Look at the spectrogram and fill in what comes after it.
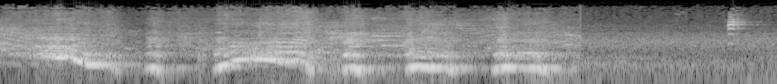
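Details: Lion roaring with deep, rough, moaning calls, some rising and falling in pitch, followed by shorter low grunting pulses; the calls fade out into quiet near the end, with one faint high click.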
